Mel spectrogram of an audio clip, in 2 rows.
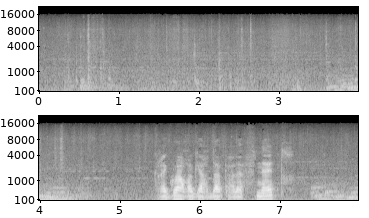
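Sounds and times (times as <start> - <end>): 
steady rain pattering on a zinc roof: 0.0 - 7.9
speech: 5.5 - 7.2.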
